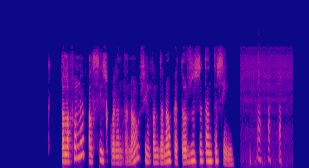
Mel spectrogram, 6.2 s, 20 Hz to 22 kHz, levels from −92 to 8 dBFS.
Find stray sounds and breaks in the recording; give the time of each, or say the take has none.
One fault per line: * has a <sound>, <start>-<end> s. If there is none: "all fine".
* has a laugh, 5.0-5.7 s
